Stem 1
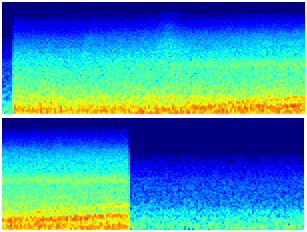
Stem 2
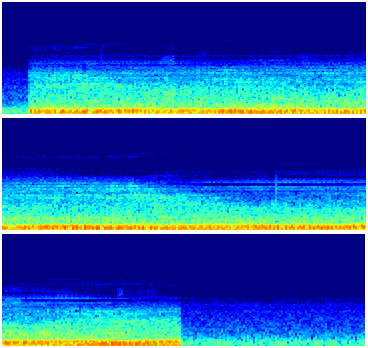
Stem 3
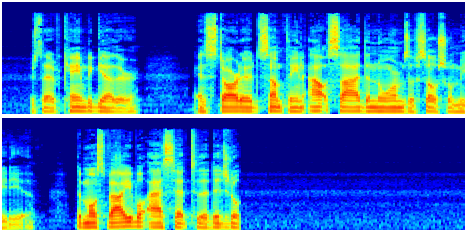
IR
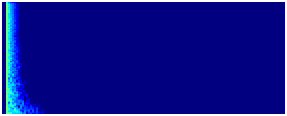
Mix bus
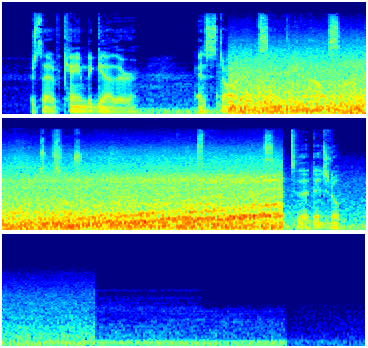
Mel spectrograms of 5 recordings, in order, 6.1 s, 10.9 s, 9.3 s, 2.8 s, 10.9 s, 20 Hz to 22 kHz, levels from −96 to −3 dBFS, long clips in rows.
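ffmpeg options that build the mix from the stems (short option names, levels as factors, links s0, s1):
-filter_complex "[0:a]adelay=2150,volume=0.944[s0];[1:a]acompressor=threshold=0.0251:ratio=6,adelay=1050,volume=0.158[s1];[2:a]highshelf=f=3800:g=9.5,acrossover=split=260[s2][s3];[s3]acompressor=threshold=0.0398:ratio=4[s4];[s2][s4]amix=inputs=2:normalize=0,volume=0.251[s5];[s0][s1][s5]amix=inputs=3:normalize=0,equalizer=f=1700:w=0.35:g=5.5"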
